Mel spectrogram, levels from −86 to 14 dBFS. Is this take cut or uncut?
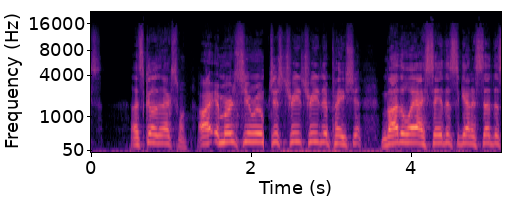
cut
